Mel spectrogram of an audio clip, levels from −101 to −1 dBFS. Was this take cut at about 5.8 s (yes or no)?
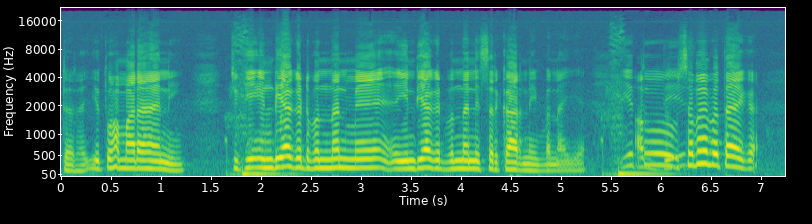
yes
